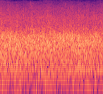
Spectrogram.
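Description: A church congregation claps together during a Portuguese-language worship service, a dense, steady burst of applause that fills the whole moment without any break.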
